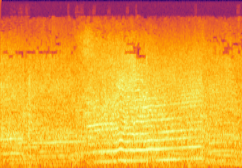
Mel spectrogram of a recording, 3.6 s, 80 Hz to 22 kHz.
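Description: BMW M4 race cars drive into a corner in a racing video game, a steady, loud engine drone with wavering pitch tones that rise and fall as the cars brake and turn.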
